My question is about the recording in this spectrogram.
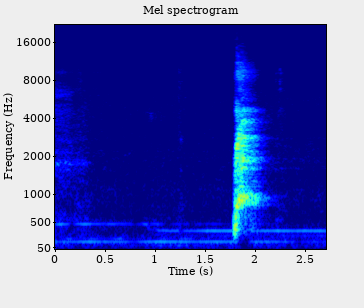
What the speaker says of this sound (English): Even Lily, the lion, is barking.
